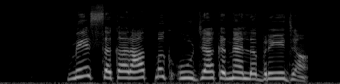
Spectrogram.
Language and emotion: Dogri, happy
